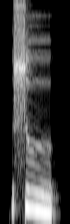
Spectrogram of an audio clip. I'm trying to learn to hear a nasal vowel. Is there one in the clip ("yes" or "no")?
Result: no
